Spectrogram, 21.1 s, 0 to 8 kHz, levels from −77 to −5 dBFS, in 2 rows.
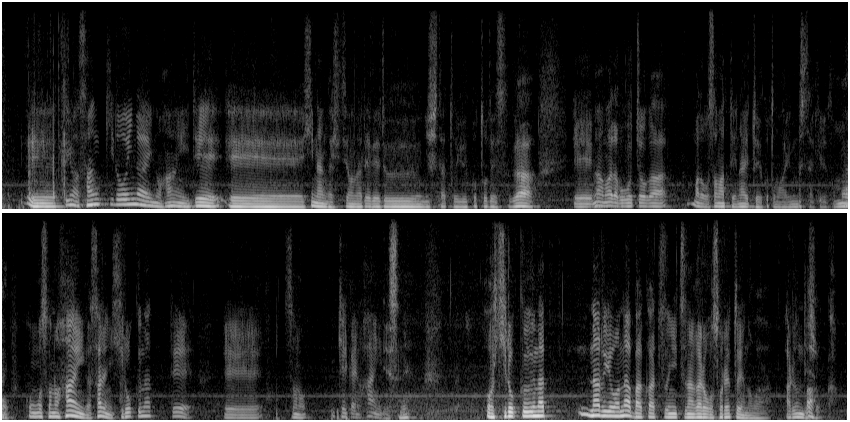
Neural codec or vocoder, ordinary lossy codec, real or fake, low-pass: none; none; real; none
